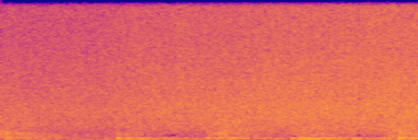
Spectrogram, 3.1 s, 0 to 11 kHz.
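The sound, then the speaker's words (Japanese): A steady, unbroken roar of rushing water at the top of a waterfall, reached by climbing about 50 m of stairs, fills the scene with a dense hiss and no voices. “つまり要するにこの今 50m 上がってるわけだ階段でで滝の上部までやってまいりました”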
